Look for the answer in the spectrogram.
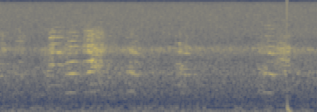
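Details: Canada geese calling at night above Sapsucker Woods Pond at the Cornell Lab of Ornithology, during fly overs and splash downs; a cluster of honks early on, quieter honks later, low hum and a click near the end.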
